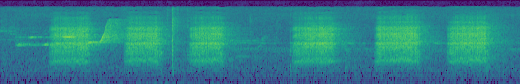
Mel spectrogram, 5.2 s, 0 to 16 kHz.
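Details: Yellow-tailed black cockatoos in Mulgum Creek valley, Northern NSW, October 2020, a place they frequent and roost near; harsh, noisy screeching bursts, each about half a second, repeated six times in five seconds with short pauses between.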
